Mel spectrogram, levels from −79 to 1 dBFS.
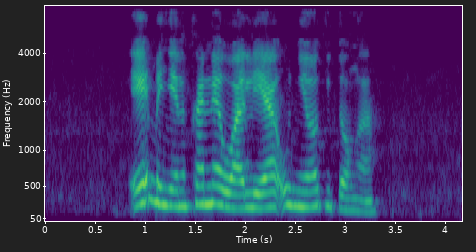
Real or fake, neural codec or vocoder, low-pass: fake; codec, 16 kHz, 8 kbps, FunCodec, trained on Chinese and English, 25 frames a second; 7.2 kHz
